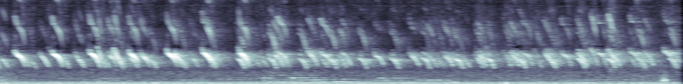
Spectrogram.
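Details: Farm ducklings peeping together, a rapid stream of sharp, high, slightly falling cheeps, many birds calling at once with little pause.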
